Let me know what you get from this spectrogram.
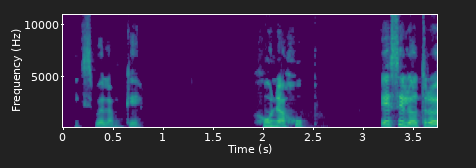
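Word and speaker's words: Xbalanqué: de pelota tiene un nombre bastante difícil para pronunciarlo como se debe lo mejor es repetirlo al menos cuatro veces xbalamque xbalamque xbalamque xbalamque hunah hup es el otro héroe hermano del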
